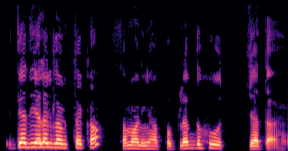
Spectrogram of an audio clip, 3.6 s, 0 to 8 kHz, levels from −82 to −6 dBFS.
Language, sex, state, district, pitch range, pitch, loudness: Hindi, male, Bihar, Saharsa, 165-215 Hz, 195 Hz, -18 LUFS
